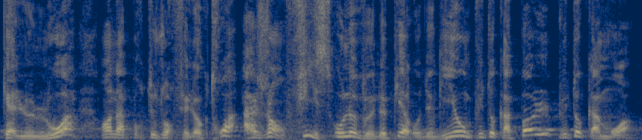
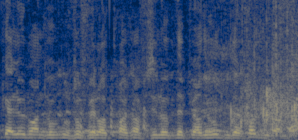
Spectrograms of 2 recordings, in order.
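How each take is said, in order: First: It is said slowly. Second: It is said very fast.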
